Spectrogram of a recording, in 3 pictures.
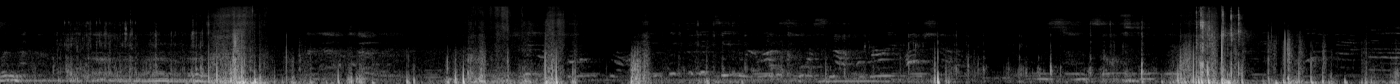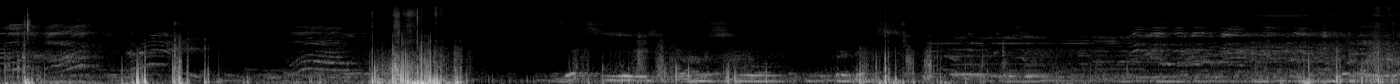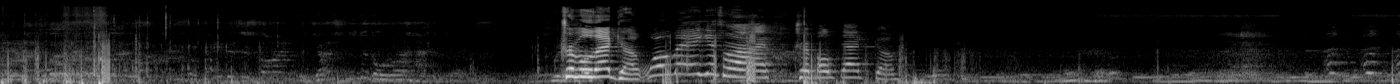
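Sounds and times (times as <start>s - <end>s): faint voices: 19.6s - 42.0s.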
